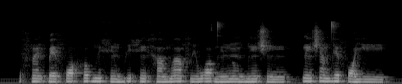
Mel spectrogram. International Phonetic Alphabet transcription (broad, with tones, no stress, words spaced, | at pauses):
fɛ̃˨k͡pe˨fɔ˨˦ ho˧bĩ˨hĩ˨ bi˧hĩ˨ hã˨˦bã˦˨fi˨˦ wɔ˦˨dĩ˧nũ˧ ɡ͡bĩ˦ʃĩ˧ | k͡pĩ˧ʃã˦de˦˨fɔ˨ ji˨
